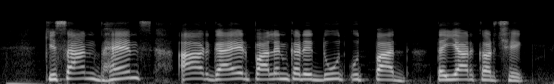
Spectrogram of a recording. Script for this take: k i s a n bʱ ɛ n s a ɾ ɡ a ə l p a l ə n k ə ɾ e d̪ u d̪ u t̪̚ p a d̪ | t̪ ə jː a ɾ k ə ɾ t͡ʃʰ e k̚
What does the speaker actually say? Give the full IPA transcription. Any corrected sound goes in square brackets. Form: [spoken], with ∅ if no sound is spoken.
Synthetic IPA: k i s a n bʱ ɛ n s a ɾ ɡ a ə [ɾ] p a l ə n k ə ɾ e d̪ u d̪ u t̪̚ p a d̪ | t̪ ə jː a ɾ k ə ɾ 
